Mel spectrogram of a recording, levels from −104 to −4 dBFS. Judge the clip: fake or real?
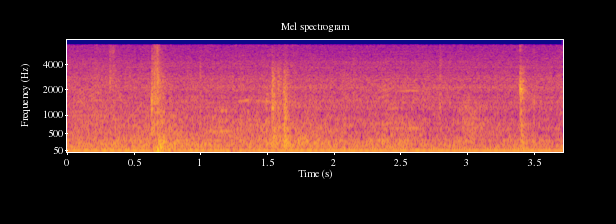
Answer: real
